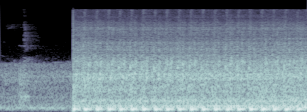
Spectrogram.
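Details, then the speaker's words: Yamaha Mio scooter CVT clunk, engine started: coarse rhythmic clunk about nine times a second over the idle, very audible when throttled; caused by loose roller housing and worn rear pulley bearing. "Oke jadi seperti itu guys bunyinya dia bunyi kasar kalau di gas sangat terdengar bunyi seperti tadi"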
